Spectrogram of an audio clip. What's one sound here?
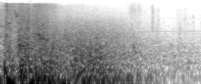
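Gunshots crack in a rapid burst.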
